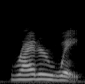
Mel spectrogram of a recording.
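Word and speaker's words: Rider-Waite: in the traditional um the I'm going to mispronounce this the rer weight rer right hang on give me a second Rider weight yes okay I was right on the original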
